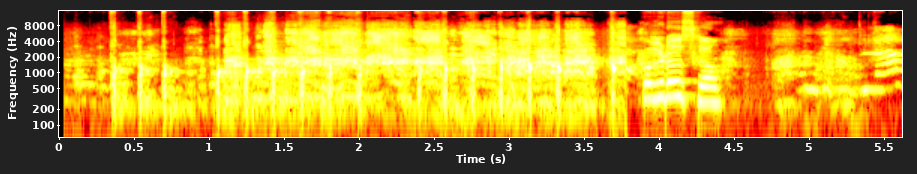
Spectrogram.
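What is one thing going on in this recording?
Ducks quack loudly and excitedly close by.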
